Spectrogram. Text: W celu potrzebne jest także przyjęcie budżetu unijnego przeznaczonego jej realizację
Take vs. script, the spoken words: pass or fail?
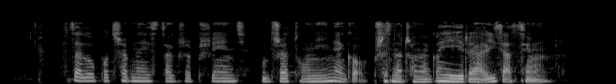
pass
